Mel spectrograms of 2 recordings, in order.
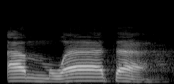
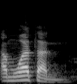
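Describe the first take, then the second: First: The word ends on a long a vowel. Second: The word ends with a final n sound. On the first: This is how it is read when stopping at the end. "tanwinnya tidak kita tidak baca. Jadi jadi kita baca amwata" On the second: This is the full form with tanwin. "ini di akhir kalimat amwatan"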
